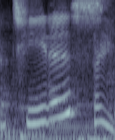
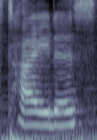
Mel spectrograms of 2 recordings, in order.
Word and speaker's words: Titus: twe shut up twe to me it makes more sense that it sounds like tide yeah exactly yeah tetus no thank you it's Titus sorry chill out ATO El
